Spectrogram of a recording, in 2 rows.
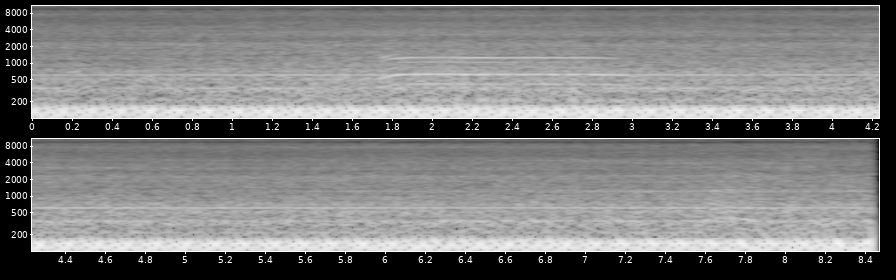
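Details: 1994 Camaro Z28 V8 idling after alternator and serpentine belt replacement: deep, even rumble at steady idle, no knocks, squeal or stumble; running smooth again.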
